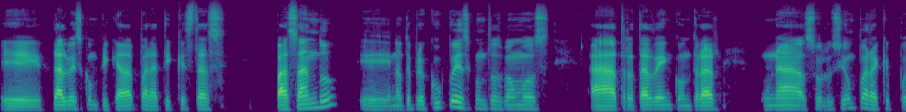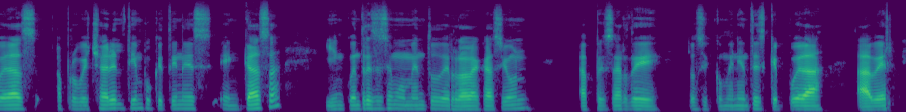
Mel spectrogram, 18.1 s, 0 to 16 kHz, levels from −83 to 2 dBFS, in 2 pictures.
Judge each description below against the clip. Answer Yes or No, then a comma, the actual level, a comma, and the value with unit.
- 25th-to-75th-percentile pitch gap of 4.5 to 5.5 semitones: No, narrow, 2.5 semitones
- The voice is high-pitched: No, low, 120 Hz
